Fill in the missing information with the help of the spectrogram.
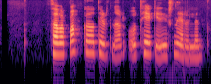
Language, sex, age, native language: Icelandic, female, 11, Icelandic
